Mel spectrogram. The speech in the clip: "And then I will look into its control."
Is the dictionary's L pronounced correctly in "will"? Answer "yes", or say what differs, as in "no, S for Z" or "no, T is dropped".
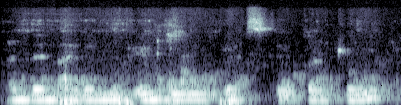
no, N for L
